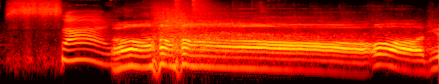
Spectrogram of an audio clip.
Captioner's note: crowd laughing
